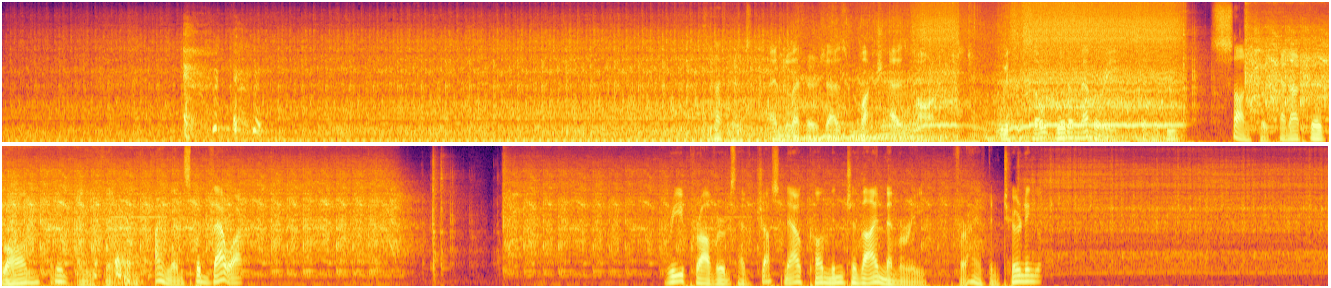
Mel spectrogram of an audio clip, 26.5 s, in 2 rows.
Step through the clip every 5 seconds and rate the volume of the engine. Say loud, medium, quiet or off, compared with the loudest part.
quiet, loud, loud, medium, quiet, quiet.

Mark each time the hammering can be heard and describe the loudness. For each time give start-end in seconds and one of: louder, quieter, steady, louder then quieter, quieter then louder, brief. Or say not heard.
not heard.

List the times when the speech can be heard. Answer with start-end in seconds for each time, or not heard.
7.0-15.7, 19.9-23.6.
